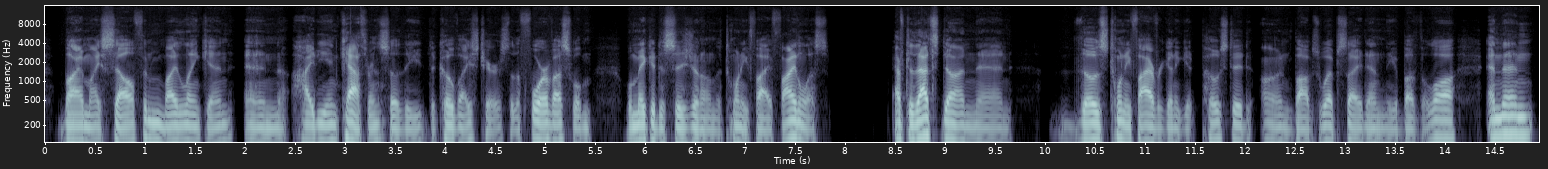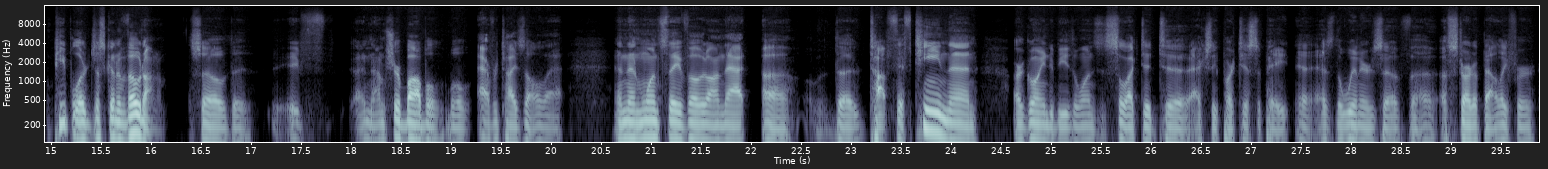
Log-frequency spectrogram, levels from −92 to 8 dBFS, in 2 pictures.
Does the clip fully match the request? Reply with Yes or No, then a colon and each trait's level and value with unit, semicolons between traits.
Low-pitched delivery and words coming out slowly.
No: low, 100 Hz; fast, 205 wpm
